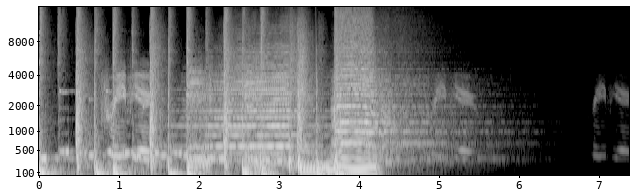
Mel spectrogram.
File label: re rock funk stinger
